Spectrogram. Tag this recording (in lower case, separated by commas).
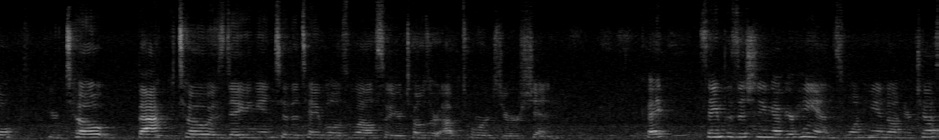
speech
